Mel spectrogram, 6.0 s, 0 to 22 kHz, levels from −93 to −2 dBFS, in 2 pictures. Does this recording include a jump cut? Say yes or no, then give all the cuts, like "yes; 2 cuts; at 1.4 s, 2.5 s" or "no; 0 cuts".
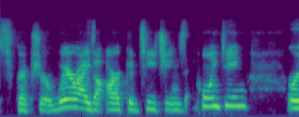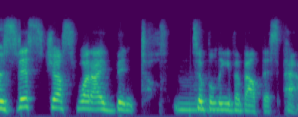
yes; 5 cuts; at 0.9 s, 1.4 s, 1.9 s, 3.2 s, 4.6 s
